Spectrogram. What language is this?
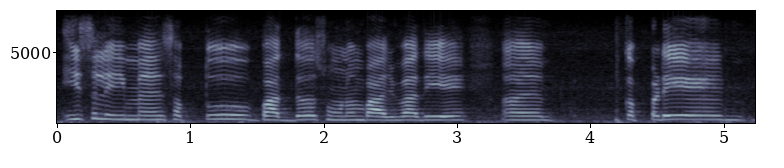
Punjabi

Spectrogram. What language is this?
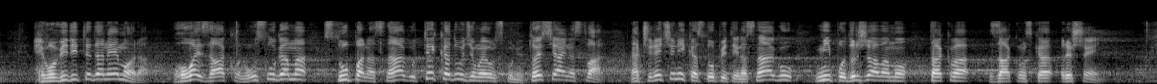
Serbian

